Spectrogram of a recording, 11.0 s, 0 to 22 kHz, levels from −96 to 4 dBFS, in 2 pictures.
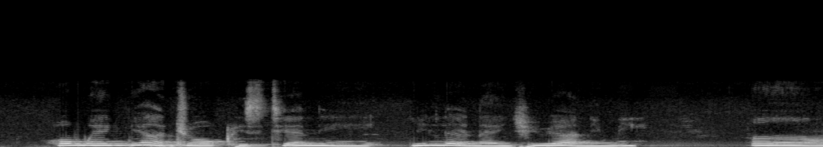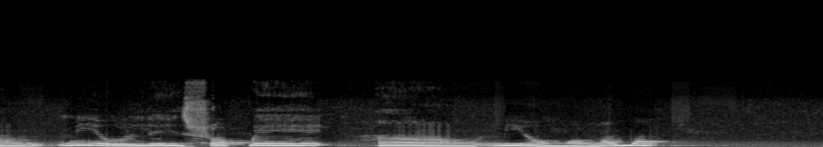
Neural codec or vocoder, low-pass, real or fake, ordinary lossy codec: none; 9.9 kHz; real; none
